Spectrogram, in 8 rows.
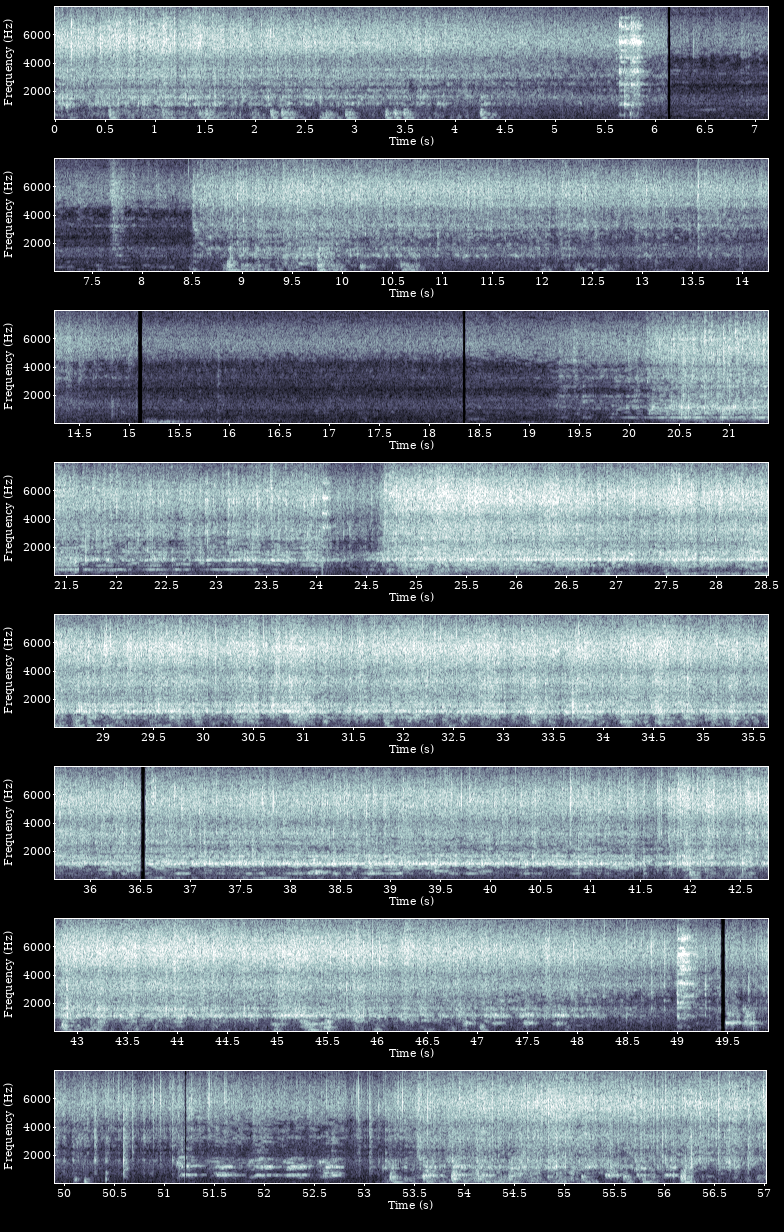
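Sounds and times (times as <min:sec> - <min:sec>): food sizzling in hot oil: 0:00.0 - 0:57.0
spoon scraping a pan: 0:53.2 - 0:56.6.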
